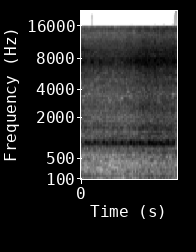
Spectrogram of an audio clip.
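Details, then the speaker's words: 2007 Dodge Grand Caravan wheelchair van, 3.8 V6, 67k miles, hood open: steady, smooth idle hum with no knocks, ticks or belt squeal; no check engine light; normal idle. "it's got a 3.8 v6 idle smooth it just feels good"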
